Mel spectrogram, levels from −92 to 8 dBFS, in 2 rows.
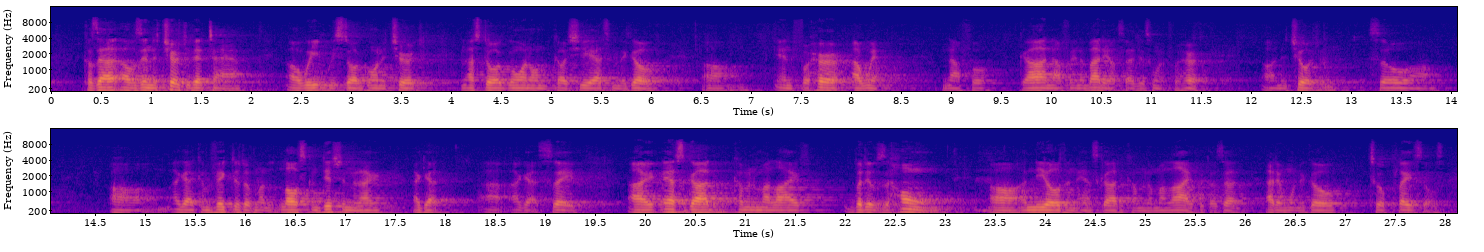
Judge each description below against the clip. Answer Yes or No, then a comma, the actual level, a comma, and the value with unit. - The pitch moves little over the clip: Yes, narrow, 1.3 semitones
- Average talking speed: No, fast, 220 wpm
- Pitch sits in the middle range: No, low, 110 Hz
